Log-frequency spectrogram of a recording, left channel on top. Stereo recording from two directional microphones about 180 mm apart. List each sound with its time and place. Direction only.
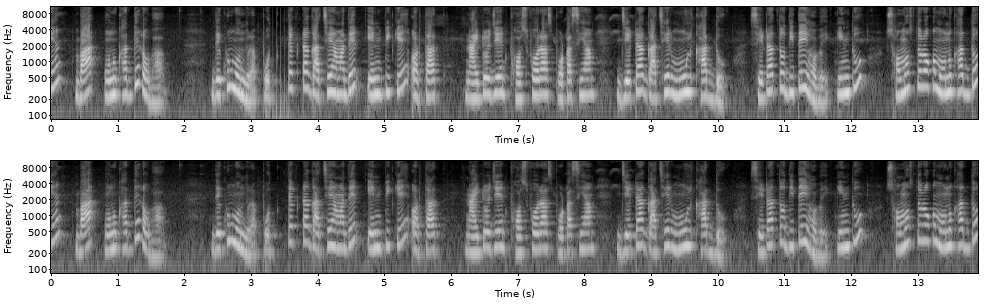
0.0 s a woman's voice: 30° left (ahead or behind)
